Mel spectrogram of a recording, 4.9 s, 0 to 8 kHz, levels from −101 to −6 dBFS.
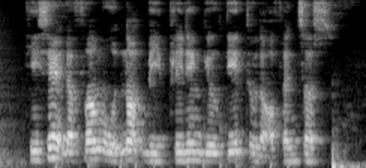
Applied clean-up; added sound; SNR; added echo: classical method WPE with log-MMSE.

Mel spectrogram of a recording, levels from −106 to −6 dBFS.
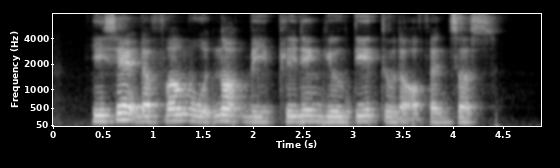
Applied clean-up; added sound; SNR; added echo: neural mask model DeepFilterNet 3.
